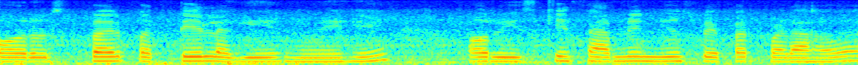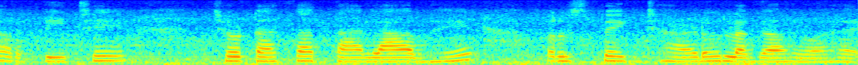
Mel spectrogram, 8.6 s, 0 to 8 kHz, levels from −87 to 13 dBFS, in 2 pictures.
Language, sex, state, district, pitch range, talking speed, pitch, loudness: Hindi, female, Haryana, Charkhi Dadri, 180-200 Hz, 165 wpm, 190 Hz, -18 LUFS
